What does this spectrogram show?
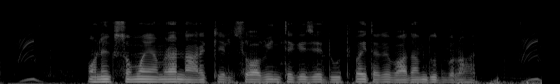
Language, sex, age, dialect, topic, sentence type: Bengali, male, 18-24, Standard Colloquial, agriculture, statement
